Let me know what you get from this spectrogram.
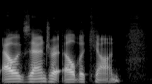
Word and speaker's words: Alexandra Elbakyan: I want to make sure I pronounce her name right, Alexandra Elbakyan.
